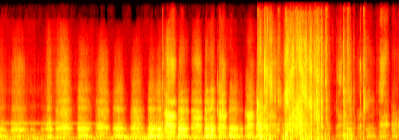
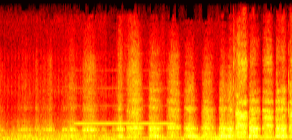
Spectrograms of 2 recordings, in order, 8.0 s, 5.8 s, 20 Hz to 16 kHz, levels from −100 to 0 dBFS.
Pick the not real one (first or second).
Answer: first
